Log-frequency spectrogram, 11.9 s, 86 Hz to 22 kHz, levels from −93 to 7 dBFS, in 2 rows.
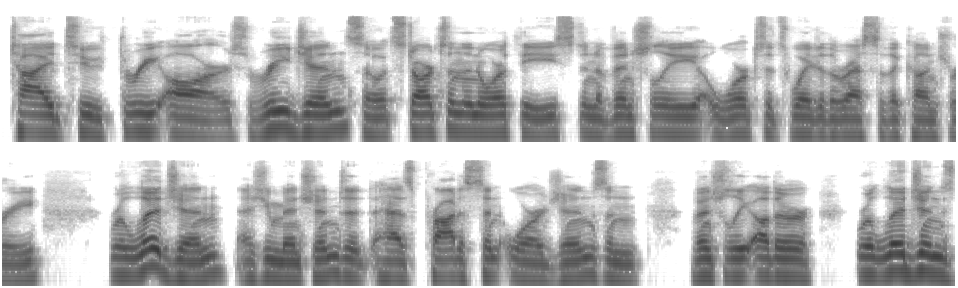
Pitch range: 115-140 Hz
